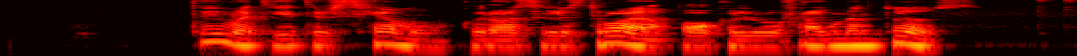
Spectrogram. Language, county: Lithuanian, Utena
